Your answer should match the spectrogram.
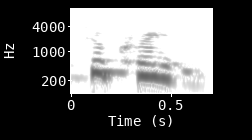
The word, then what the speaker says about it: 2CRSI: give you a trick usually english speakers pronounce it pronounce our name too crazy so maybe we're too crazy will be easier and why too crazy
